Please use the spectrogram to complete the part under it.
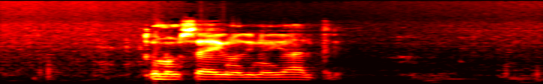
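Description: A second man answers briefly, close by.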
